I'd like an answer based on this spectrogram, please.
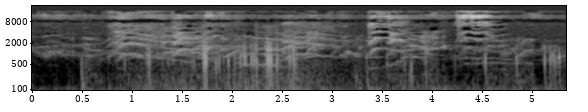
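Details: Ten lively pups in an incubator after caesarean birth, waiting for their mother to come back; a continuous tangle of thin, wavering squeaks and moaning whines from several puppies at once, over a low hum.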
